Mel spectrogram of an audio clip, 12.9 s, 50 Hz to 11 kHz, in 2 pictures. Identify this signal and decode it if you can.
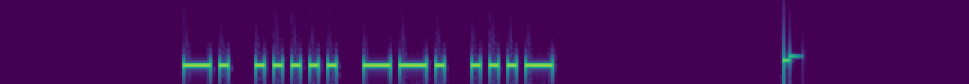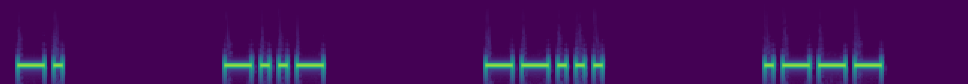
Morse code, heard as a keyed tone, about 20 wpm, spaced as for 10 wpm, 700 Hz. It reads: N5GV NX7J
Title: USA Call Signs - 6x Character Spacing - 20wpm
